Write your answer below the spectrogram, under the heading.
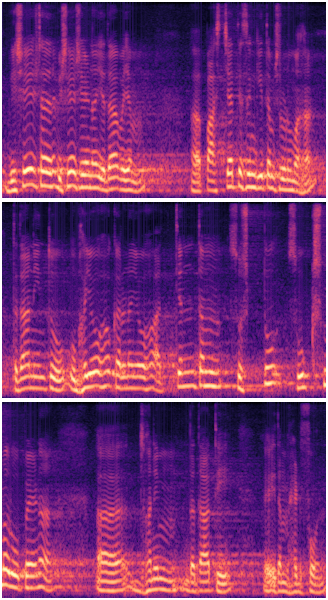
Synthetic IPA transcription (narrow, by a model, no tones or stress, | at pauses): ʋiʃeːʂɐʋiʃeːʂeːɳɐjɐd̪aːʋɐjɐm | paːst͡ʃjaːt̪jɐsɐŋɡiːt̪ɐmʃɾiɳumɐɦɐ | t̪ɐd̪aːniːnt̪uːbʱɐjoːɦɐkɐɾɳɐjoːɦɐɐt̪jɐnt̪ɐmsuʂʈusuːkʂmɐɾuːpeːɳɐ | d̪ʱʋɐnimd̪ɐd̪aːt̪i | ḭd̪ɐmɦeɖpʰoːn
